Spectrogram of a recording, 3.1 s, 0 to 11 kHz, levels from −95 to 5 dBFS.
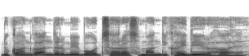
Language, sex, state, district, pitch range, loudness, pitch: Hindi, male, Arunachal Pradesh, Lower Dibang Valley, 125-135 Hz, -14 LUFS, 130 Hz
